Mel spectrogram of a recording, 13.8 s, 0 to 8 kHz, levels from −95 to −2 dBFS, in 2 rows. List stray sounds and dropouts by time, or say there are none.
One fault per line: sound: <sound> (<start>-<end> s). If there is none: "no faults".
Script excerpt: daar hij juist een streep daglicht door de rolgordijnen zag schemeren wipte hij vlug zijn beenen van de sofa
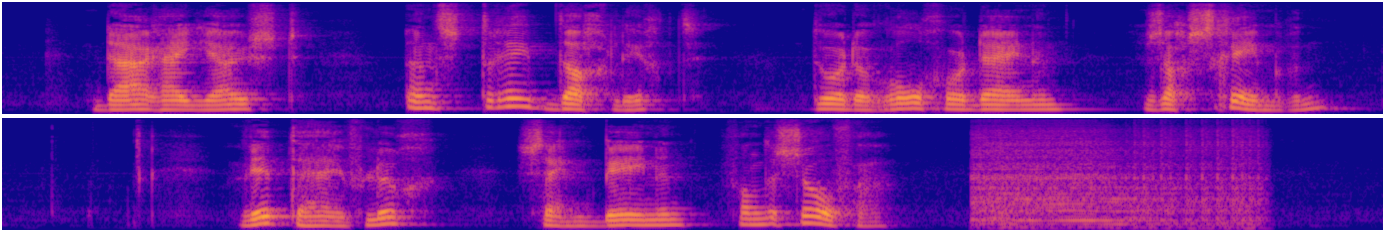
sound: squeak (11.7-13.3 s)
